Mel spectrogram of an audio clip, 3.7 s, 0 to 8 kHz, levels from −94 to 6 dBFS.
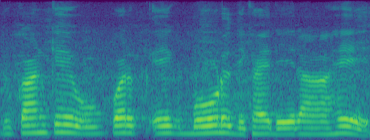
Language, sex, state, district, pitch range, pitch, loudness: Hindi, male, Gujarat, Gandhinagar, 140-160 Hz, 150 Hz, -17 LUFS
